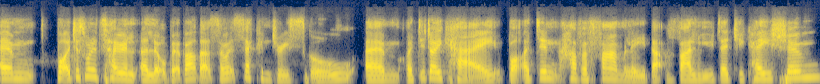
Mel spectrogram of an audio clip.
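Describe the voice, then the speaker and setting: A woman speaks at a fairly quick pace in a fairly high pitch with lively intonation. Her tone is bright and sharp, with a dry, close sound and no echo. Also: hardly any pauses. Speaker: PhD student. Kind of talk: podcast interview. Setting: call.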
